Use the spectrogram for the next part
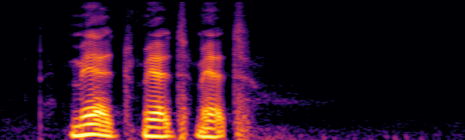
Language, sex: Norwegian, male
